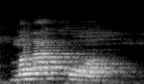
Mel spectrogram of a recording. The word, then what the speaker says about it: молоко: Por ejemplo, молоко. Solo se pronuncia de una manera plena la última vocal O, que es tónica, y el resto se reducen.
